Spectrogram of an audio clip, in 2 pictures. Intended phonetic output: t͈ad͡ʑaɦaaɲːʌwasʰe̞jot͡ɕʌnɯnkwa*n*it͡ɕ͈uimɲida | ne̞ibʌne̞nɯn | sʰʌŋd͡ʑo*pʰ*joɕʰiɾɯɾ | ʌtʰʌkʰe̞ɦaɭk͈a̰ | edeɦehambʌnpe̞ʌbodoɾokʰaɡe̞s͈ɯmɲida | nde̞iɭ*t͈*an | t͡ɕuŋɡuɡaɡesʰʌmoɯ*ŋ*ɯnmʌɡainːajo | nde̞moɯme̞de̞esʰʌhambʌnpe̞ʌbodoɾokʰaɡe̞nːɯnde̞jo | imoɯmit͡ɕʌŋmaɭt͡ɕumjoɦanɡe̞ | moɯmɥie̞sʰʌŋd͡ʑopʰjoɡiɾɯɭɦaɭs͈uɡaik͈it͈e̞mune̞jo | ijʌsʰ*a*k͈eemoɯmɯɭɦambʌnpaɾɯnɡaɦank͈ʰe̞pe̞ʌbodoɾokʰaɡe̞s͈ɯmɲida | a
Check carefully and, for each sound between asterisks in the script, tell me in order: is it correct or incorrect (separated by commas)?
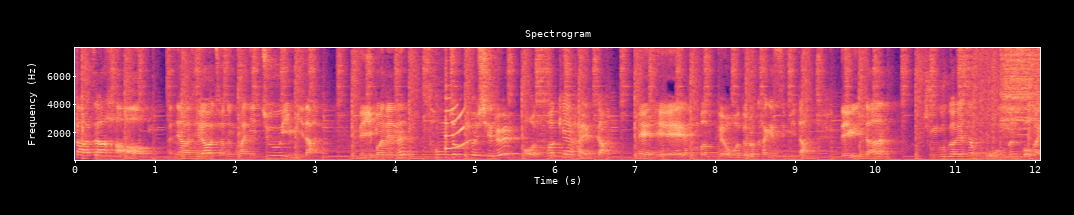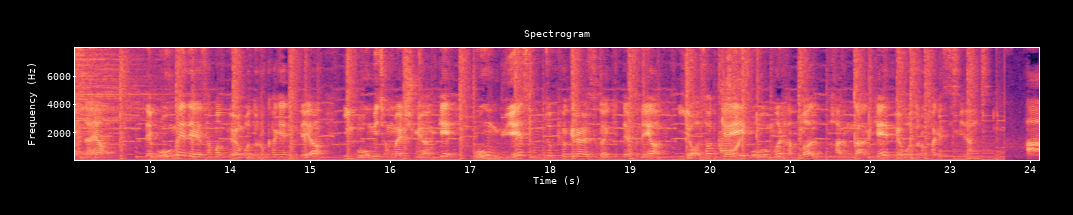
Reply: incorrect, correct, correct, incorrect, incorrect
